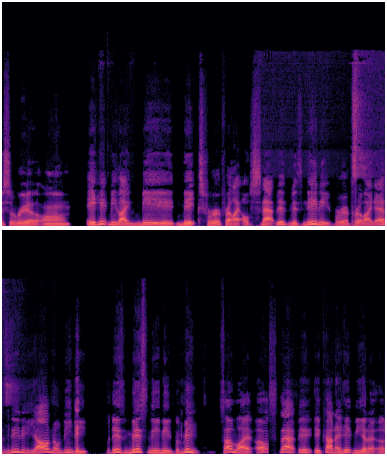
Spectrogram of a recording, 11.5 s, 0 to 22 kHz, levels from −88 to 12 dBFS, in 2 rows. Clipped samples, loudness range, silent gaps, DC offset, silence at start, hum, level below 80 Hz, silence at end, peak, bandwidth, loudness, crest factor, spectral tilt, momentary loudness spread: under 0.1%; 1 LU; 1.10-1.16 s, 7.16-7.23 s, 8.95-9.00 s; under 0.1%; 0 s; none; -54 dBFS; 0 s; -8 dBFS; 17.5 kHz; -24 LUFS; 16 dB; -6 dB/octave; 5 LU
